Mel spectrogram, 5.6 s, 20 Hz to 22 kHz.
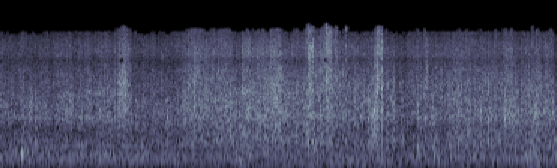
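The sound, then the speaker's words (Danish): A slit-open 25-kilo sack of milk powder pours into a floor hopper that feeds a bucket elevator up to a mixing machine, a steady, dense rushing hiss that holds evenly for several seconds with no voices over it. “Og der røg 25 kilo mælkepulver mere ned i gulvet.”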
